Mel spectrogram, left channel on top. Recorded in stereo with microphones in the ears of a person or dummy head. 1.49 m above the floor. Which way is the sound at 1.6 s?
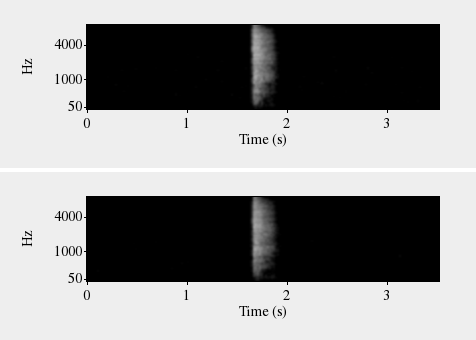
25° left (ahead or behind).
